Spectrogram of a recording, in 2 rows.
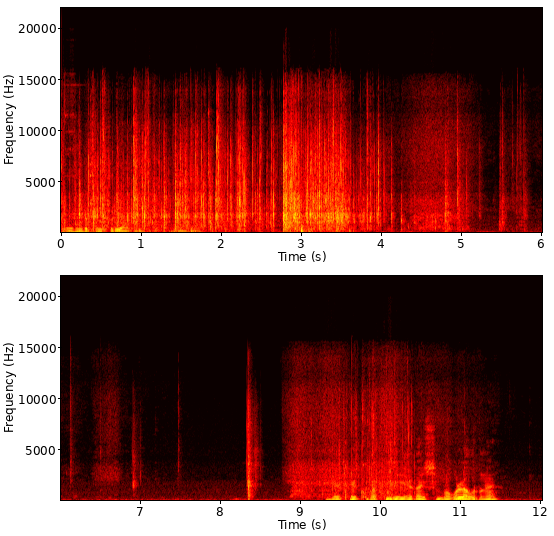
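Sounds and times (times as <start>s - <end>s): plastic packaging crinkling: 0.0s - 6.2s, 9.3s - 10.6s.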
